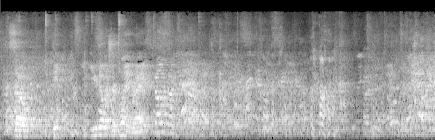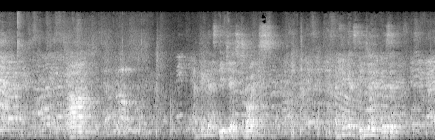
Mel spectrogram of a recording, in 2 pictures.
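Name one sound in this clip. A large crowd of young men and women chatters and shouts loudly in an echoing hall.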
